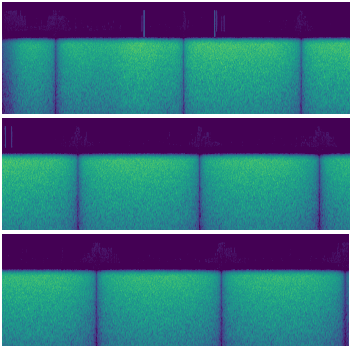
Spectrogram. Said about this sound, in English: We have another recording here. This is a signal from an Ecuadorian volcano called Cotopaxi. Let's listen to that.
